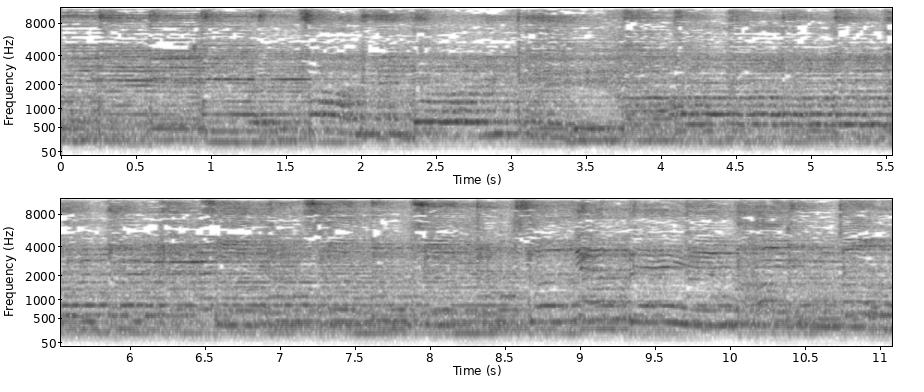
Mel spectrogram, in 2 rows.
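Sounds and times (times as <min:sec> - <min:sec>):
woman singing into microphone: 0:00.0 - 0:11.0.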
